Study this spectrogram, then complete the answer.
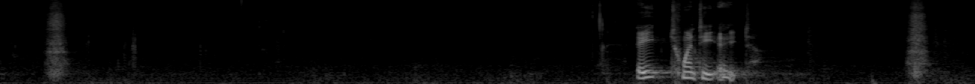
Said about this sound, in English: I'm sorry, I'm sniffling again.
